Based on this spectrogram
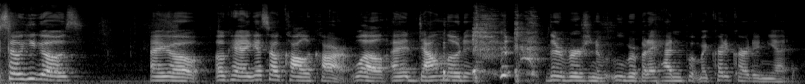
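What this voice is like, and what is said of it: Rough, gravelly, hoarse sick voice. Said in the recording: “I have the virus for walking pneumonia right now ... that's why I sound like an old, grizzled, smoking man.”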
